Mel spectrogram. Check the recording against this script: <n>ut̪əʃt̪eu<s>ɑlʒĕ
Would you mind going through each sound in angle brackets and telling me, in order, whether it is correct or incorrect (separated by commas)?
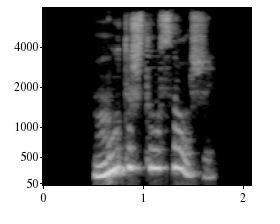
incorrect, correct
